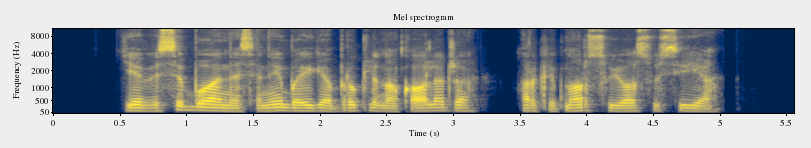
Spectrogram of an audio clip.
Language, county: Lithuanian, Vilnius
